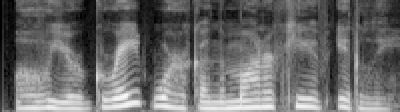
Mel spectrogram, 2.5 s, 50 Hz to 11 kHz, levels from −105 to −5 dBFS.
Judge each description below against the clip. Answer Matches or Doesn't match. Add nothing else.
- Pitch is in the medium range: Doesn't match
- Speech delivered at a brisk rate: Matches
